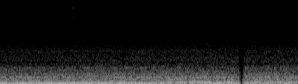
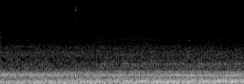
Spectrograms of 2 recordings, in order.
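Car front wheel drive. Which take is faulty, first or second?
second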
